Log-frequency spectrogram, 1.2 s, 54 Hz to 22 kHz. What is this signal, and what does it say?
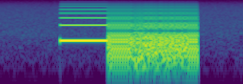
POCSAG pager data (2400 baud), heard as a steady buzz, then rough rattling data.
